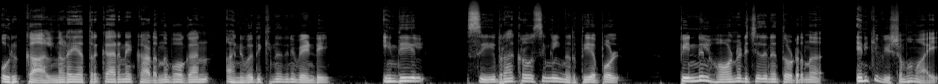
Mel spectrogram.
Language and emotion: Malayalam, sad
